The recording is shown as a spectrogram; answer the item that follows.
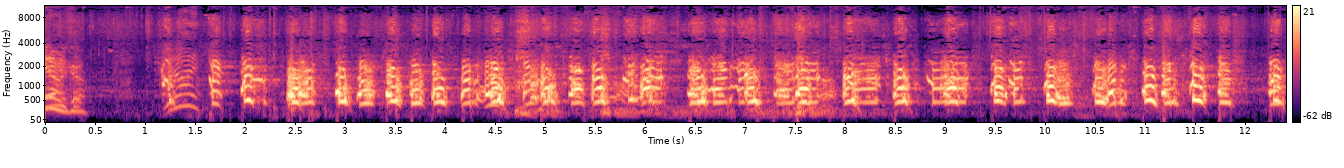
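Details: Six-month-old Treeing Walker Coonhound puppies barking at a live-trapped raccoon up a tree during hunting training in Texas. Dense, loud, ringing barks come about twice per second with chopped, overlapping voices and brief pauses.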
